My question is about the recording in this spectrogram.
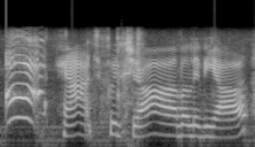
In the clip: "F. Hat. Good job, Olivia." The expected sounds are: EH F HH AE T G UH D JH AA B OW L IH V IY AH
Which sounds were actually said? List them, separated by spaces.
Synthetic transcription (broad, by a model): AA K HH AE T G UH D JH AA B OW L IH V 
